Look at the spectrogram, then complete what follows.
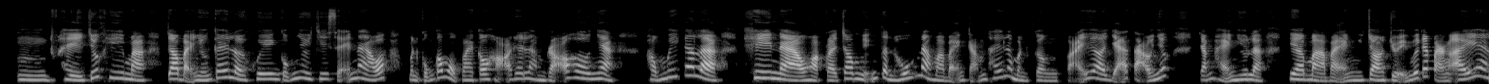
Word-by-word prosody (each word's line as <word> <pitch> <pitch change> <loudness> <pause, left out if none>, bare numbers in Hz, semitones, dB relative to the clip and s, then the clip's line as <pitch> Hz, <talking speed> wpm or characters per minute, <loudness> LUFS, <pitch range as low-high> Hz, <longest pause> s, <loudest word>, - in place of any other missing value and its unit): Ừm, 210 -1 -5 0.3
thì 200 -4 +2
trước 340 +3 -2
khi 295 -4 -6
mà 195 -6 +3 0.2
cho 255 0 +6
bạn 195 - +2
những 200 +2 -4
cái 315 +4 -2
lời 245 -8 0
khuyên 250 -1 -2
cũng 245 - -7
như 280 -1 -5
chia 255 +1 -8
sẻ 245 -1 -4
nào 265 -6 +1
á, - - +1 0.2
mình 215 -3 -7
cũng 180 +4 -9
có 310 - +1
một 325 - -3
vài 200 0 -2
câu 235 - +2
hỏi 240 - -1
để 260 - -4
làm 245 -7 -5
rõ 185 +9 +1
hơn 290 -4 -2
nha. 260 -1 +1 0.3
Hổng 220 +2 -5
biết 345 +5 -7
á 420 - +2
là - - +7 0.3
khi 300 -1 +3
nào 200 -9 +7
hoặc 200 - +1
là 185 - +3
trong 265 +6 -2
những 255 +4 -6
tình - - -1
huống 260 - -4
nào 390 - +3
mà 190 -2 -1
bạn 190 - -4
cảm 225 - -4
thấy 305 +7 -8
là 380 - -4
mình 210 - -4
cần 175 -3 -7
phải, - - +1
ơ, 270 -5 +2
giả - - +3
tạo - - +2
nhất? 375 - -3 0.3
Chẳng 260 - -1
hạn 200 - -1
như 220 +3 -2
là 200 -5 +2 0.3
khi, 255 - +2
a, 225 -1 +4
mà 200 -6 +3
bạn 170 +2 -1
trò 200 -3 +4
chuyện 190 - -2
với 275 - 0
các 370 - +4
bạn - - +4
ấy - - +4
hay 370 -3 -1
245 Hz, 280 wpm, -24 LUFS, 200-285 Hz, 0.3 s, là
